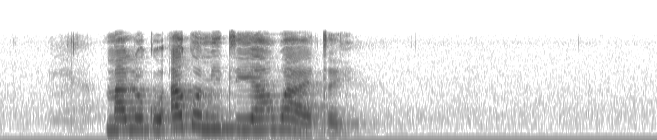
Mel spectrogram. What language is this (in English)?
Northern Sotho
